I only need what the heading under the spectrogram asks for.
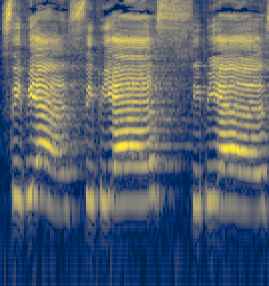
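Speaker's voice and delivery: mock shouting, loud.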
